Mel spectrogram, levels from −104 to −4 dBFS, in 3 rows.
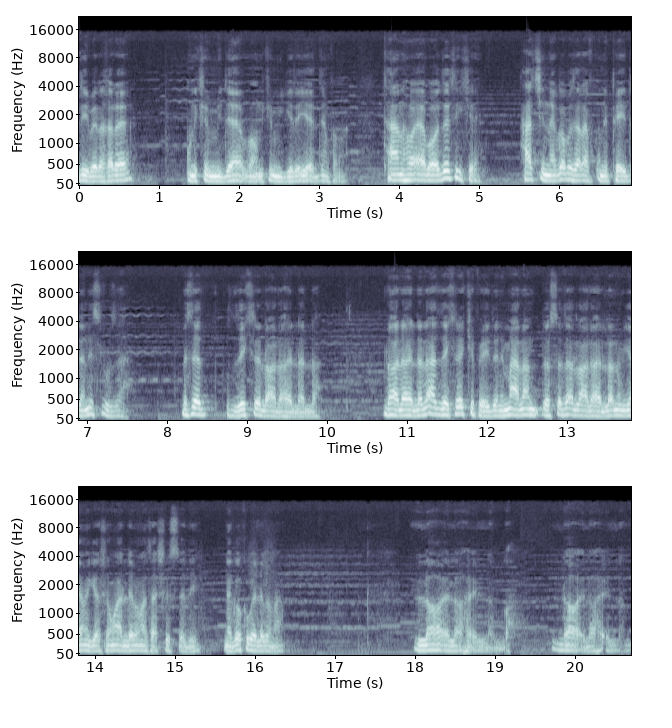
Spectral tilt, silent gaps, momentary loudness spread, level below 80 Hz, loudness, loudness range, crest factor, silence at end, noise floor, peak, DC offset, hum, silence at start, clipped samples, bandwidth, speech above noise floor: -7.5 dB/octave; none; 12 LU; -50 dBFS; -17 LUFS; 6 LU; 18 dB; 0 s; -43 dBFS; 0 dBFS; under 0.1%; none; 0 s; under 0.1%; 15.5 kHz; 27 dB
